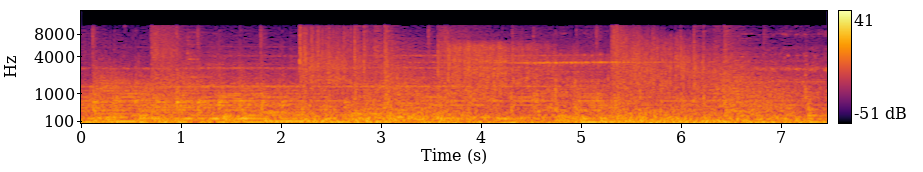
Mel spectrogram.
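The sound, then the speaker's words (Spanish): Dense gunfire and explosions from a World War II tank battle in fog-covered Lorraine between German tanks and American M-18 tank destroyers. Continuous heavy booms and rattling bursts of firing stay loud throughout, with no talk. “El sonido de los disparos alerta al pelotón de cazacarros M-18 estadounidense.”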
